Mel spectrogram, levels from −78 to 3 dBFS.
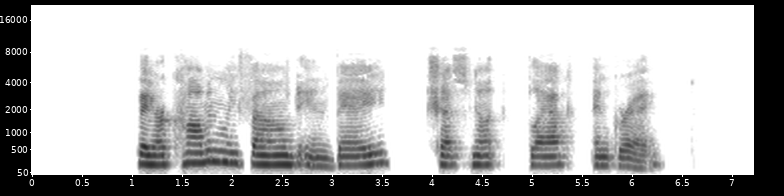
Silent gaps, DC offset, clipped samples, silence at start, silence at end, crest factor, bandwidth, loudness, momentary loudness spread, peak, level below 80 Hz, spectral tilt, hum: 3.60-3.92 s, 4.82-4.93 s; under 0.1%; under 0.1%; 1.05 s; 0.95 s; 20 dB; 7.8 kHz; -21 LUFS; 12 LU; -2 dBFS; -68 dBFS; -7 dB/octave; none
